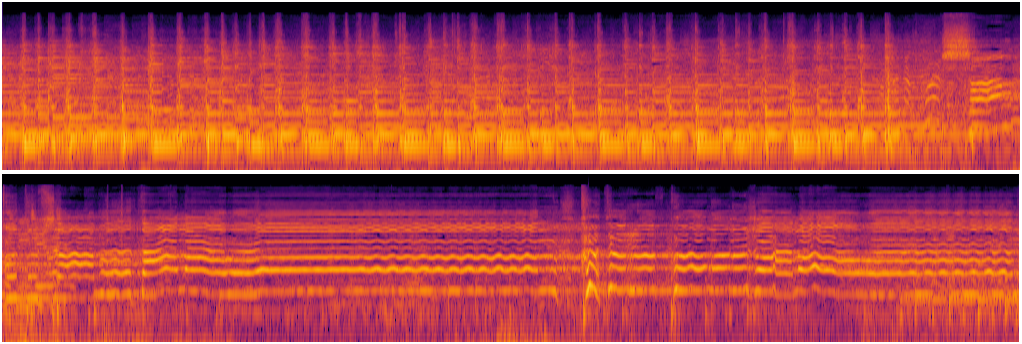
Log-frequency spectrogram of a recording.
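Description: Kazakh dombyra strummed in a fast, driving rhythm as an instrumental introduction; about halfway through a woman's voice enters, singing a terme with a wavering vibrato over the continuing dombyra.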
